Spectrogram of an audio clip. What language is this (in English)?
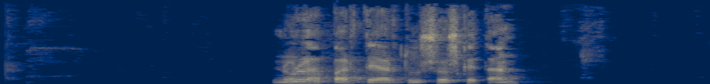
Basque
